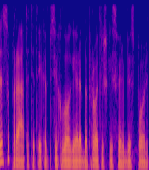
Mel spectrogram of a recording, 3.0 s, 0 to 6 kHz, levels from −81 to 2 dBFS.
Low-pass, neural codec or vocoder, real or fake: 5.4 kHz; none; real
